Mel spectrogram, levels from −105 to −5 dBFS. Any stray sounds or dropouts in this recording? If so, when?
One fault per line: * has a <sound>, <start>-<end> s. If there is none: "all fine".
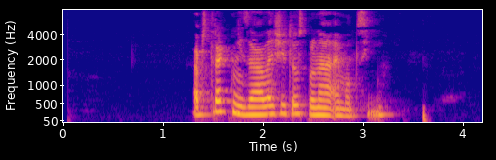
all fine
